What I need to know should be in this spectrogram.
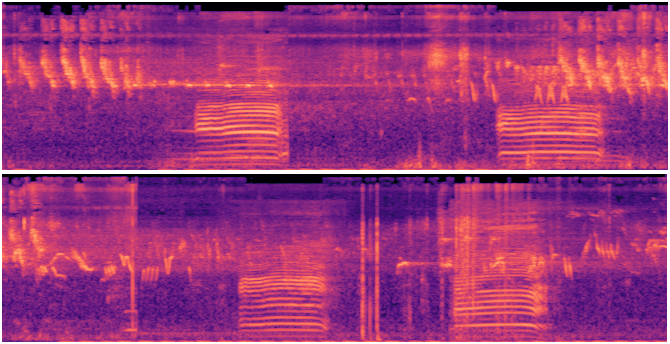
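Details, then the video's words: Dozens of cattle grazing and playing across wide rice fields on a clear afternoon, calling back and forth: four long, deep, harmonic moos spaced a few seconds apart, with bright chirping birds from distant trees throughout. "suara puluhan sapi lucu"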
